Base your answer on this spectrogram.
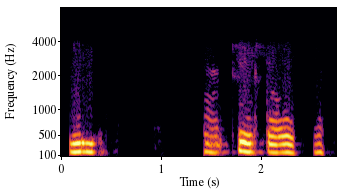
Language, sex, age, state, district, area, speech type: Sindhi, female, 60+, Maharashtra, Thane, urban, conversation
